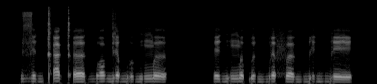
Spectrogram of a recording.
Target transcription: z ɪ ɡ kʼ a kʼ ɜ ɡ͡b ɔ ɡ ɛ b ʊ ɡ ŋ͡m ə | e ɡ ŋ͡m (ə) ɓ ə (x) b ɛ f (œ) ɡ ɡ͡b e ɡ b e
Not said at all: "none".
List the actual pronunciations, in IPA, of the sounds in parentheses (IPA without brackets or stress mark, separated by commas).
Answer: ə, ɡ, œ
